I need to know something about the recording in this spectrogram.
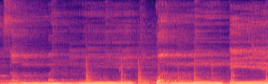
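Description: Hát văn singing: a man holds long, low chant-like notes with slow slides in pitch, over plucked đàn nguyệt (moon lute) strings.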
